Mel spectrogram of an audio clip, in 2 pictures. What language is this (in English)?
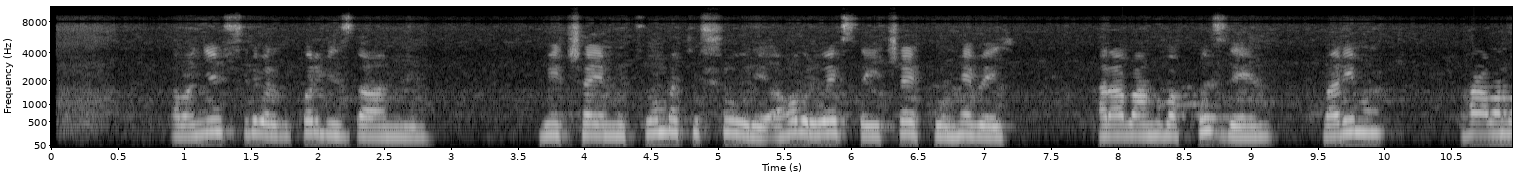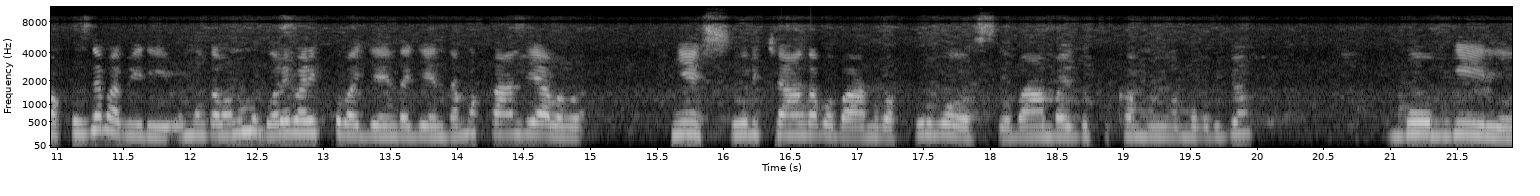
Kinyarwanda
